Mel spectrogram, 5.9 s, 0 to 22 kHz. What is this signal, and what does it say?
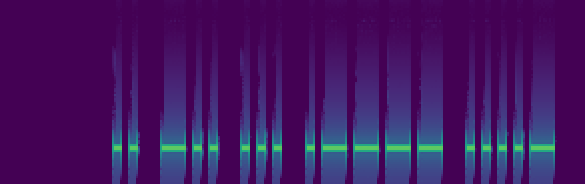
Morse code, heard as a keyed tone, about 15 wpm, 700 Hz. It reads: IDS14
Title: Five Challenging Letter-Number Combinations 15wpm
